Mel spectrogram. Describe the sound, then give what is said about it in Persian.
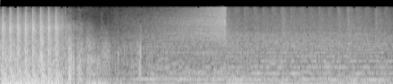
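A loud, rapid burst of automatic gunfire from enemy positions on the heights above, with tightly spaced repeating shots for about a second, then scattered shots and a lingering rumble as the firing tapers off. “از بالا ارتفاع بهمون تیراندازی میکنن. زیر آتش مستقیم دشمنیم.”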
